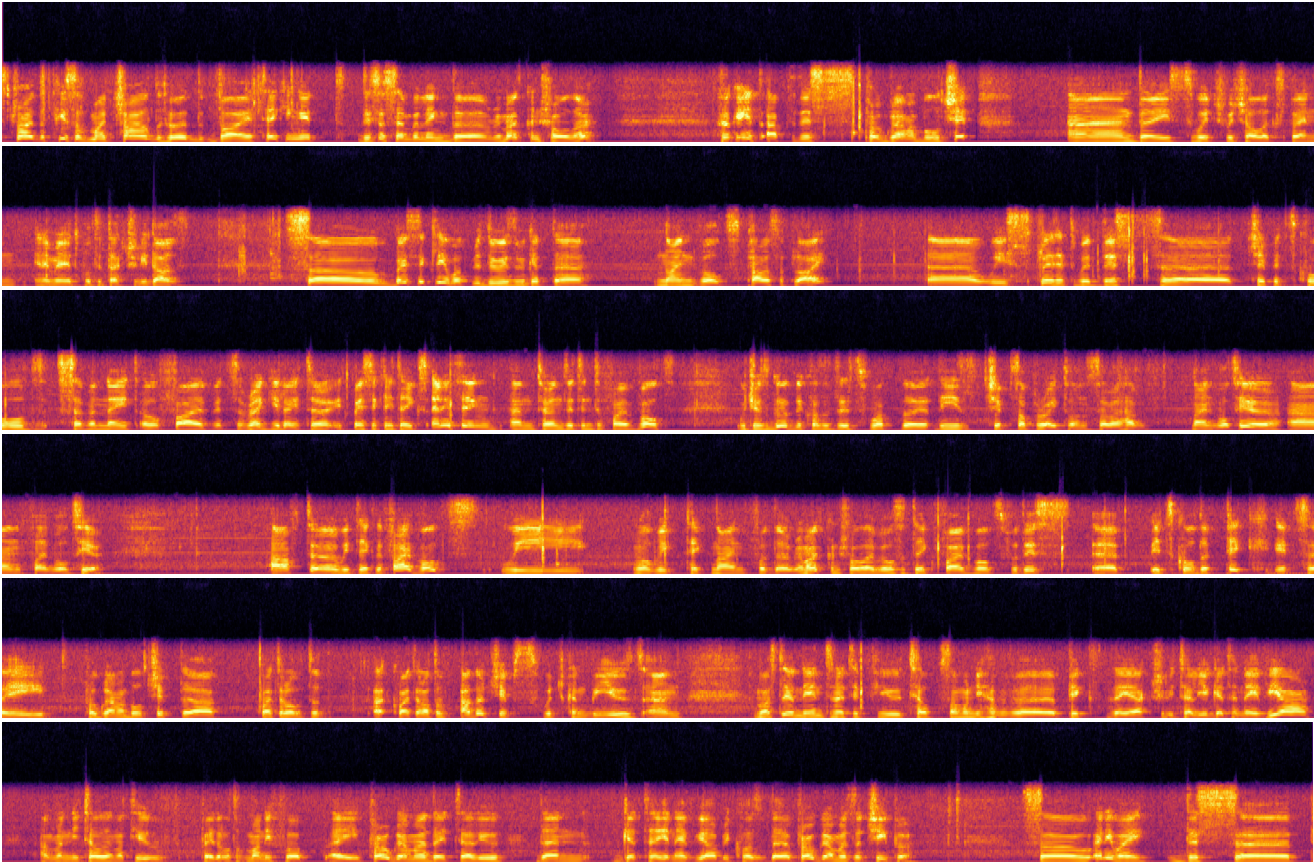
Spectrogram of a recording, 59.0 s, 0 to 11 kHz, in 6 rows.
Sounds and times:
Speech: 0:00.0 - 0:04.6, 0:05.4 - 0:16.2, 0:16.8 - 0:30.4, 0:31.5 - 0:56.1, 0:56.8 - 0:59.0.

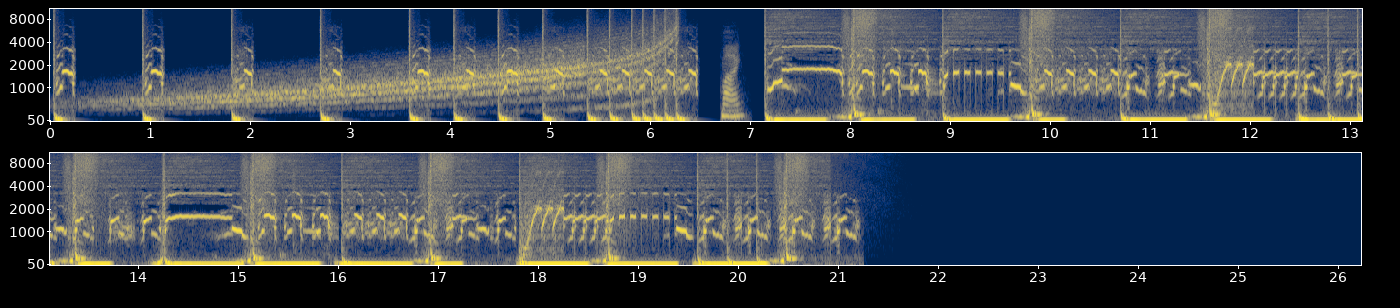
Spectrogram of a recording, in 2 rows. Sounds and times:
Dubstep: 0:00.0 - 0:06.4, 0:07.2 - 0:21.3.

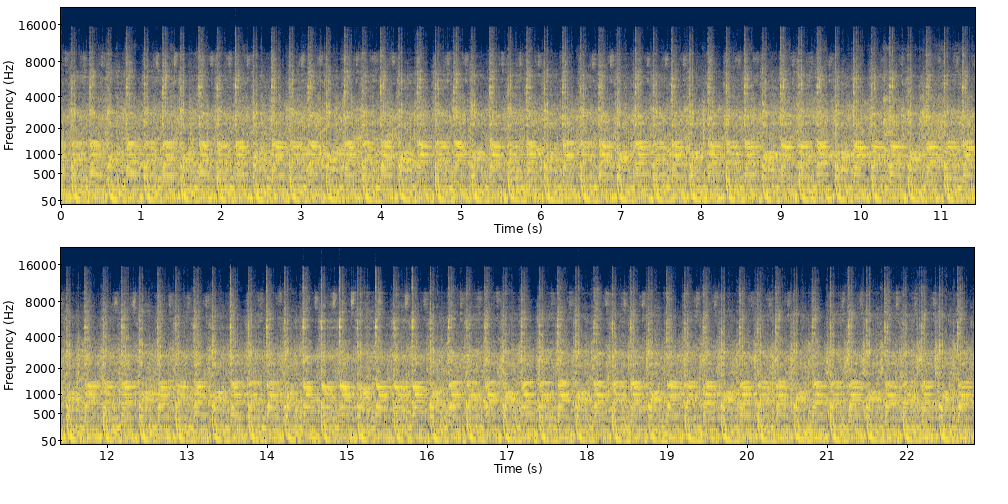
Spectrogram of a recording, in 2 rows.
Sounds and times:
Music: 0:00.0 - 0:22.8.

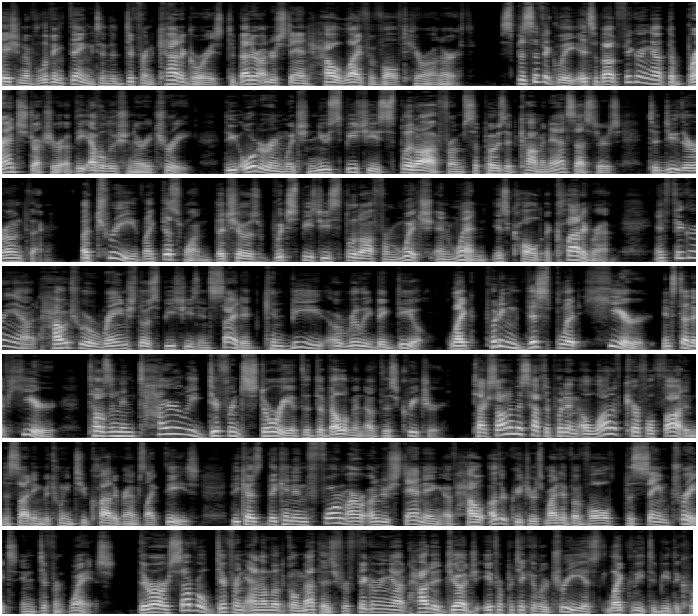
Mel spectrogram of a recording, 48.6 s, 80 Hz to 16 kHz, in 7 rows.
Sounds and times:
Speech: 0:00.0 - 0:48.5.

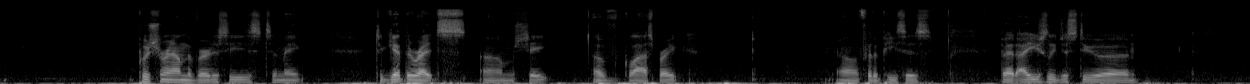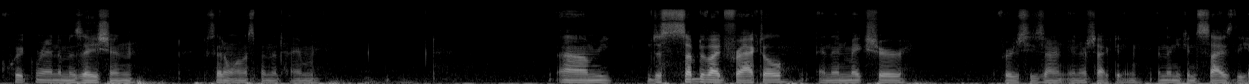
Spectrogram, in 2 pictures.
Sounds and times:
Speech: 0:01.4 - 0:03.1, 0:03.8 - 0:07.0, 0:08.3 - 0:09.4, 0:10.0 - 0:11.5, 0:12.5 - 0:15.8, 0:18.0 - 0:21.7, 0:22.5 - 0:24.9.

